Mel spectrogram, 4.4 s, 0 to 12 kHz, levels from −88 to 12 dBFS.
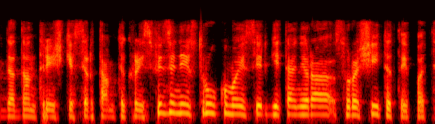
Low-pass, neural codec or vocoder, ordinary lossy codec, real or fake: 7.2 kHz; none; AAC, 48 kbps; real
